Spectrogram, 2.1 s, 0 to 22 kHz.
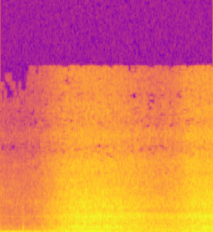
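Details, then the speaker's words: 2012 Chevy Express 3500 van, 6.0 L LS V8, six-speed, 201,000 miles, 4,400 engine hours: deep, even note swelling smoothly as it is blipped, no stumble, misfire or smoke; engine healthy. "sounds great and it's got ice cold AC four thousand dollars people it's a 15 passenger van just like just like a church fan [Music] this thing runs so good it's not misfiring no smoke whatsoever"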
